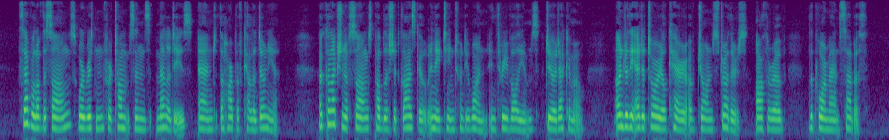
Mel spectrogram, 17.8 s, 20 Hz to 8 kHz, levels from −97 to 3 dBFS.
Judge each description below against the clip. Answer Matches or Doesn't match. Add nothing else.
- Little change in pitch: Matches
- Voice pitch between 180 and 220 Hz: Matches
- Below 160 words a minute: Matches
